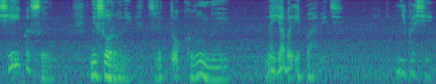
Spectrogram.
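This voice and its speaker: Long, frequent pauses break up a man's very slow delivery. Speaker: poet. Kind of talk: poetry reading.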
